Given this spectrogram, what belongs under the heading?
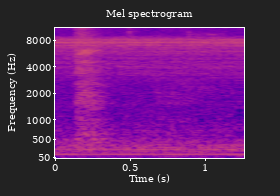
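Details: Single short breathy puff of air, a vocal tic (puffing noise) in a boy with Tourette syndrome, whose tics also include eye and nose twitches; later treated with a TMJ oral orthotic.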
